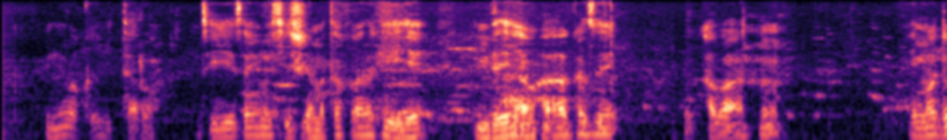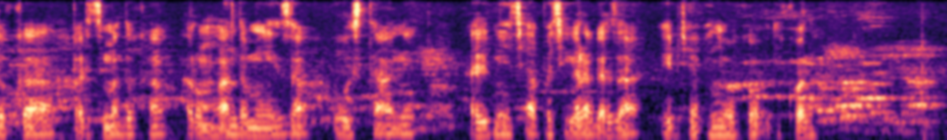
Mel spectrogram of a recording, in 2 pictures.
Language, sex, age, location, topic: Kinyarwanda, male, 25-35, Kigali, health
